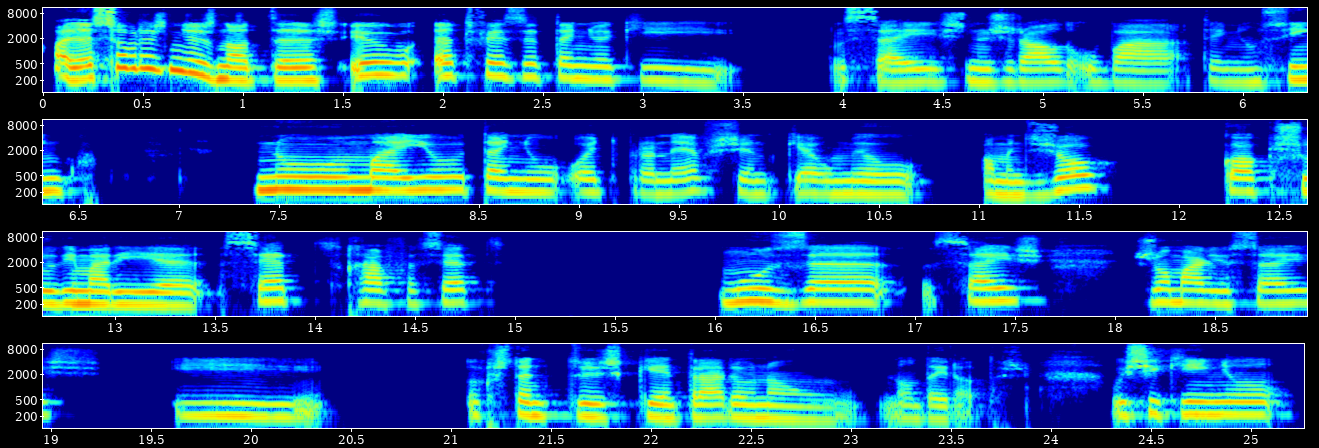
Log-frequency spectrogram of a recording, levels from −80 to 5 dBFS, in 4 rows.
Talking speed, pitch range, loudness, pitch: 130 wpm, 190-230 Hz, -25 LUFS, 210 Hz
